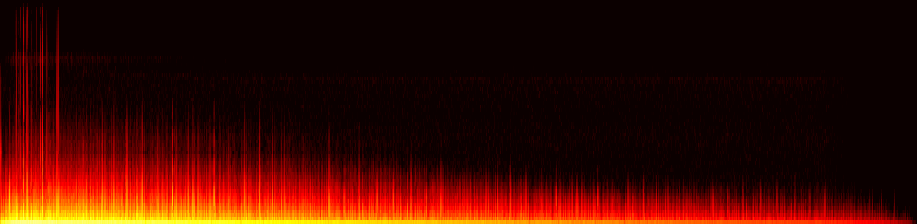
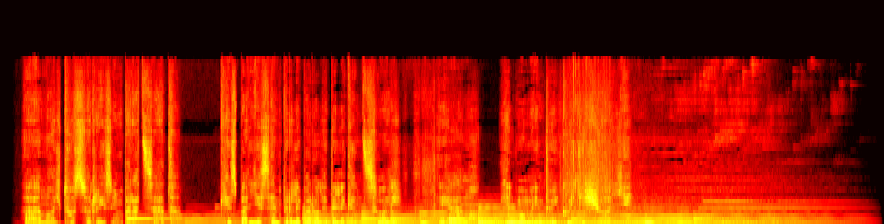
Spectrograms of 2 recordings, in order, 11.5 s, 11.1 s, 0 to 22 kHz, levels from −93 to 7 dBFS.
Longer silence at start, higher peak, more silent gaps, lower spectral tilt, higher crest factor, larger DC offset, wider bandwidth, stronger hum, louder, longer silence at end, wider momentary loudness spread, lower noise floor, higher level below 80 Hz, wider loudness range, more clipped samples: second, 0 s vs 0.3 s; about the same, 0 dBFS vs -2 dBFS; neither; first, -10.5 dB/octave vs -4 dB/octave; about the same, 14 dB vs 18 dB; neither; second, 5.2 kHz vs 16.5 kHz; neither; first, -13 LUFS vs -19 LUFS; first, 3.9 s vs 0.35 s; first, 25 LU vs 12 LU; first, -65 dBFS vs -46 dBFS; first, -26 dBFS vs -38 dBFS; first, 25 LU vs 3 LU; neither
